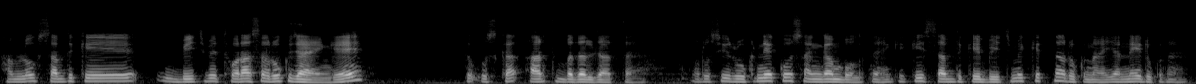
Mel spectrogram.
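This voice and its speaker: A man teaching a grammar lesson to children, explaining slowly and drawing out his example words. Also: medium pitch, highs cut off. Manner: slow, deliberate explanation with drawn-out example words. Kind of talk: classroom lesson addressed to children.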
